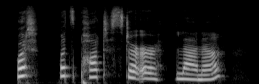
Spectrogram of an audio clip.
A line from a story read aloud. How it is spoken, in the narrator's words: Gemma asked nervously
